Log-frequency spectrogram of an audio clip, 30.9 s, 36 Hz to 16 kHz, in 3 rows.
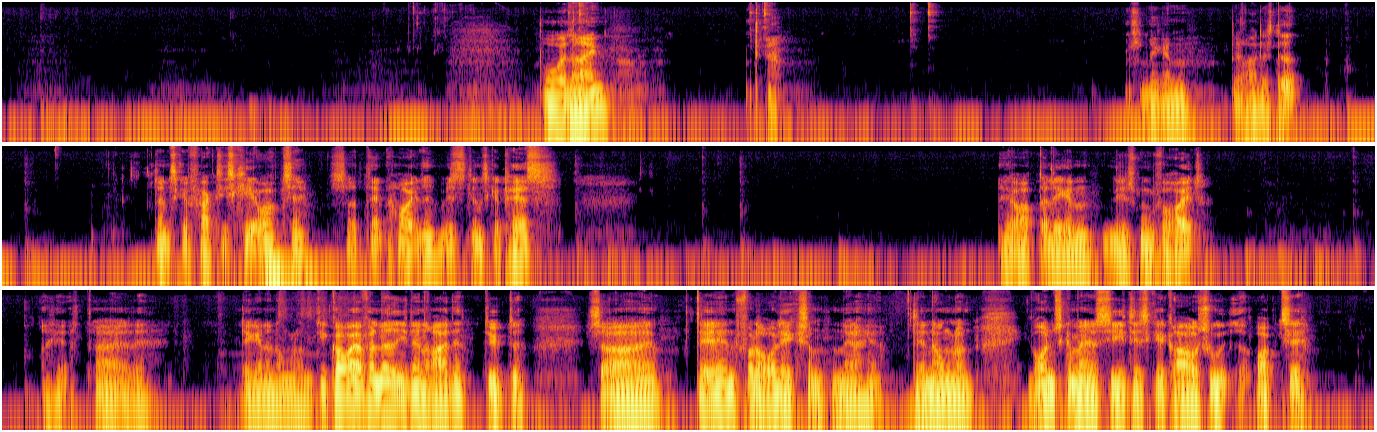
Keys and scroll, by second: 9.1 Escape.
